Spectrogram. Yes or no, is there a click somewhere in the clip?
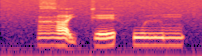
no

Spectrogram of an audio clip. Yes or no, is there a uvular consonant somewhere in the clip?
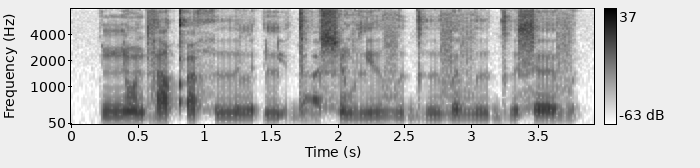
yes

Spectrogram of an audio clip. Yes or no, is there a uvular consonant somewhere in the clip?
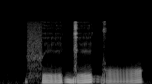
no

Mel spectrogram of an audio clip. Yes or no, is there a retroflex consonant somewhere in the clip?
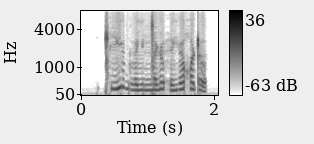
yes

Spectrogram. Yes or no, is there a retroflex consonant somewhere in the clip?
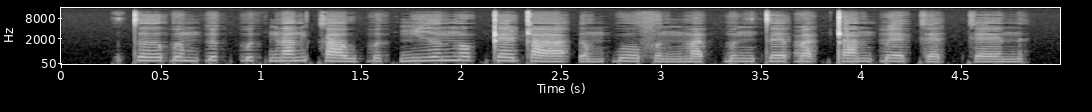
yes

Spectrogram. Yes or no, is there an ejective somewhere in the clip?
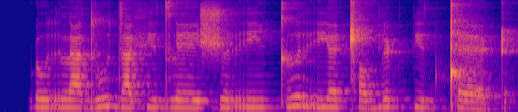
yes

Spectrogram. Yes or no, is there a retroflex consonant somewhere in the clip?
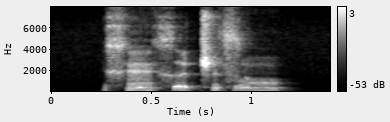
yes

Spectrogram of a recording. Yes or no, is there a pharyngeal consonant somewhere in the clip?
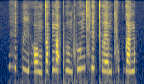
no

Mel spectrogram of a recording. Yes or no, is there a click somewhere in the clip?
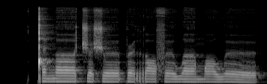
yes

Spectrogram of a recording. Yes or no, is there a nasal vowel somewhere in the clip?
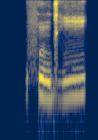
yes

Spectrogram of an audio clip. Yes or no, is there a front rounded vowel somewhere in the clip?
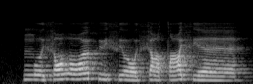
yes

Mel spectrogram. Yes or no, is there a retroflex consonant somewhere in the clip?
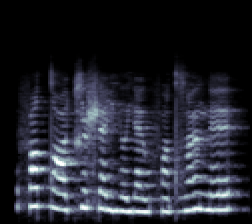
yes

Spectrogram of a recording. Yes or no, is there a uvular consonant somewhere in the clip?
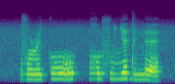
yes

